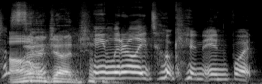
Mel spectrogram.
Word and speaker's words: Buttigieg: It's Buttigieg.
